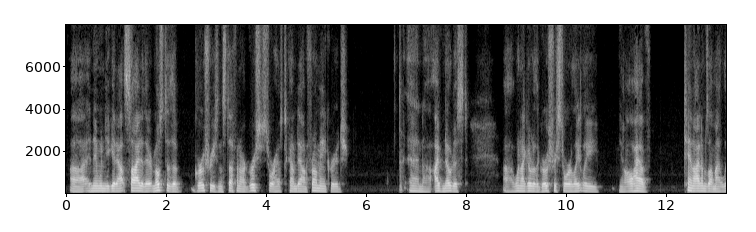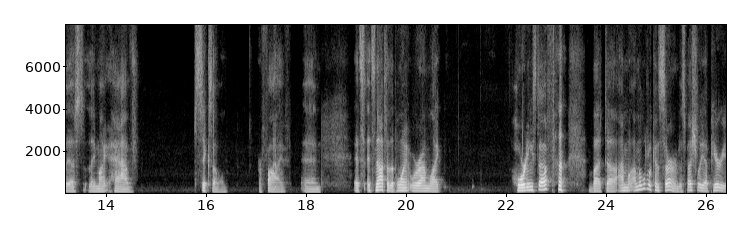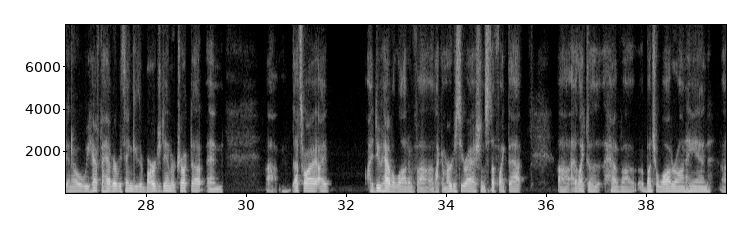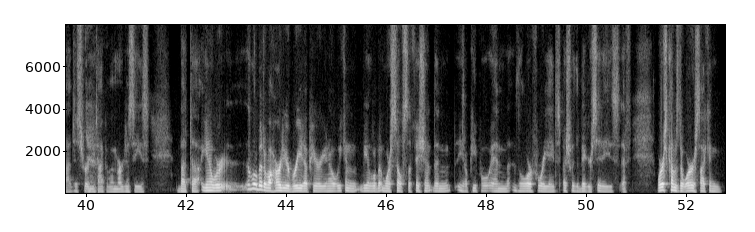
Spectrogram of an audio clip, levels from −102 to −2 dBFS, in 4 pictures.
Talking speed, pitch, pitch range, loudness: 195 wpm, 115 Hz, 110-125 Hz, -22 LUFS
